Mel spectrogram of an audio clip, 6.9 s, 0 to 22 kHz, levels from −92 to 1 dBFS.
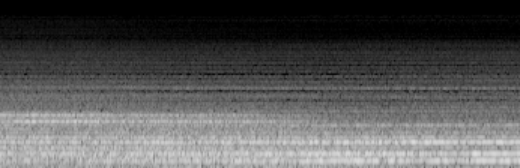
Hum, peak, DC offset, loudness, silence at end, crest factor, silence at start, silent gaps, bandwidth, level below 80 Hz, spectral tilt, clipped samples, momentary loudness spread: none; -4 dBFS; under 0.1%; -17 LUFS; 0 s; 12 dB; 0 s; none; 6.8 kHz; -36 dBFS; -9.5 dB/octave; under 0.1%; 2 LU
